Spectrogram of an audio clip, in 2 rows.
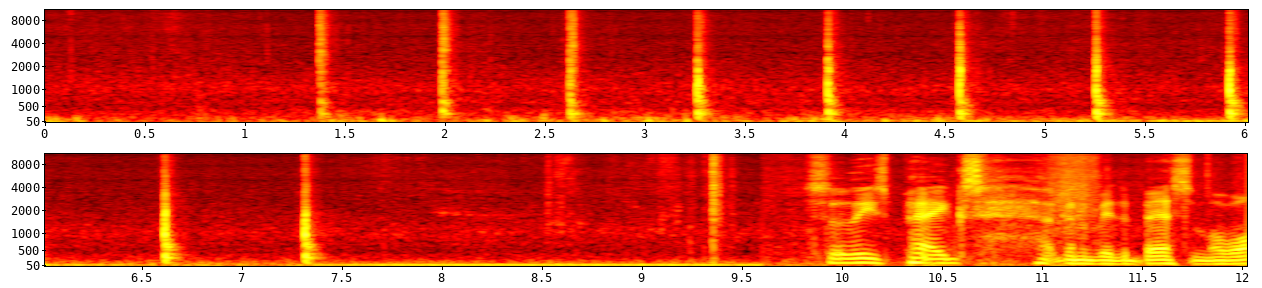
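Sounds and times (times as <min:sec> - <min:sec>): wooden peg being hammered: 0:01.4 - 0:07.5.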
